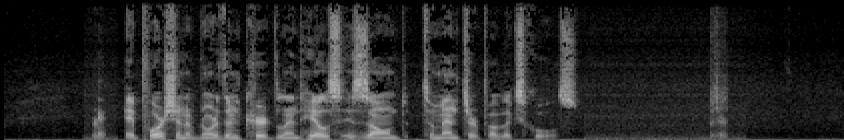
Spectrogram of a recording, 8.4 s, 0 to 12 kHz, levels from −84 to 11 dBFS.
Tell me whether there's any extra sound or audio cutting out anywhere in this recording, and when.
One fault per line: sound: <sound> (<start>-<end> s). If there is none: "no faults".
sound: laugh (0.9-1.1 s)
sound: laugh (7.1-7.3 s)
